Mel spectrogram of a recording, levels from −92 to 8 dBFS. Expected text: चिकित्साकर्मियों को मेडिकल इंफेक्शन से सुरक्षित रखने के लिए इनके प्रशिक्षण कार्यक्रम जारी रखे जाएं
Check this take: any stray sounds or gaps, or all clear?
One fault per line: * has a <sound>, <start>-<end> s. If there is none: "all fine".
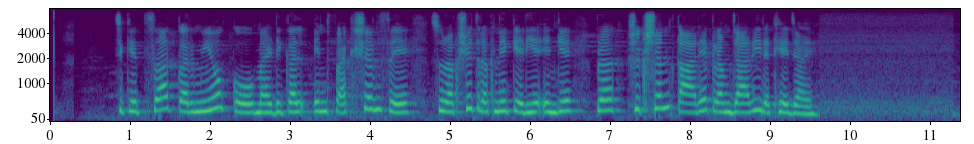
all fine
